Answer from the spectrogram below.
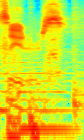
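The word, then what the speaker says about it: Satyr: we got centaurs and saters and they are pathetic oh strict vegan it's pronounced Sater you're welcome Hey I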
